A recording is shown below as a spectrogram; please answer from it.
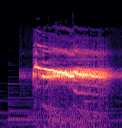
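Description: A loud logo-sting sound effect breaks in over soft piano music: a sudden high tone gliding slowly down in pitch over a noisy wash, lasting about a second and a half.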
